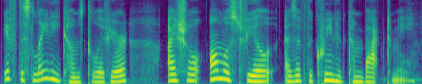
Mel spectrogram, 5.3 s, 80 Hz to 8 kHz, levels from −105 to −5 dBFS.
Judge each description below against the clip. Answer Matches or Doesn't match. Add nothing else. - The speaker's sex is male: Doesn't match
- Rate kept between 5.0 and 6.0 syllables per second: Matches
